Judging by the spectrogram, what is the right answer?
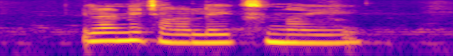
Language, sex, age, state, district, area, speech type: Telugu, female, 18-30, Andhra Pradesh, Nellore, urban, spontaneous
